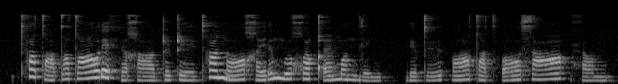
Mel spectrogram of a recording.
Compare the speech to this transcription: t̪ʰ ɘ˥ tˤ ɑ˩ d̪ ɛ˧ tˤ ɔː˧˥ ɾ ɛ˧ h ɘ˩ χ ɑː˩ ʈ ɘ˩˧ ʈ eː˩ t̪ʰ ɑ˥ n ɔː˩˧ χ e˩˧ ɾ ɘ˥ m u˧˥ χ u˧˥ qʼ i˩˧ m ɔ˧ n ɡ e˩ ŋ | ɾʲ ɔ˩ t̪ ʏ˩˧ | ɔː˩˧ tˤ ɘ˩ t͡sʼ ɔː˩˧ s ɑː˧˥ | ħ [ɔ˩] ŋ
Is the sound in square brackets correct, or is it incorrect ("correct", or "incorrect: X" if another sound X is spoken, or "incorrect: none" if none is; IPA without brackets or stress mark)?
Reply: correct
